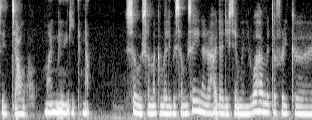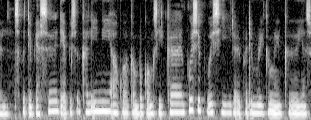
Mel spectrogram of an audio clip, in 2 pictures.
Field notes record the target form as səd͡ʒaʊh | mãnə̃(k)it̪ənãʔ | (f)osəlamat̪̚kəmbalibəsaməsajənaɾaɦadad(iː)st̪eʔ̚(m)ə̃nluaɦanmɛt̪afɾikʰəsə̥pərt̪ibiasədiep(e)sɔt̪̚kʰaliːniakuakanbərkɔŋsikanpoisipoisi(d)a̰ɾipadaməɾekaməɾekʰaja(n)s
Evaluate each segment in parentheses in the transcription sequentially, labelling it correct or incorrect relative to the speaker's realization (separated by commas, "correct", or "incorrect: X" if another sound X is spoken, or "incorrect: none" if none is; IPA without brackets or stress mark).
incorrect: ɡ, incorrect: s, incorrect: i, correct, incorrect: i, correct, incorrect: ŋ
